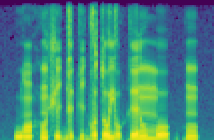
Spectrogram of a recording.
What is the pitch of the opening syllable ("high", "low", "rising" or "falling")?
low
